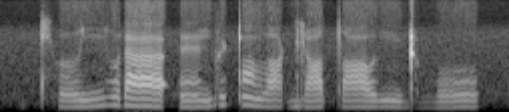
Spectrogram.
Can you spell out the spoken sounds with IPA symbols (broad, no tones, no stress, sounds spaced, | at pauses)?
cʰ ɤ ɲ o ɾ a ʔ ɛ̃ ɡ ɯ ʈ ĩ ðˤ ɛ ɡ i tˤ u w ɯ ŋ ɖʱ o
